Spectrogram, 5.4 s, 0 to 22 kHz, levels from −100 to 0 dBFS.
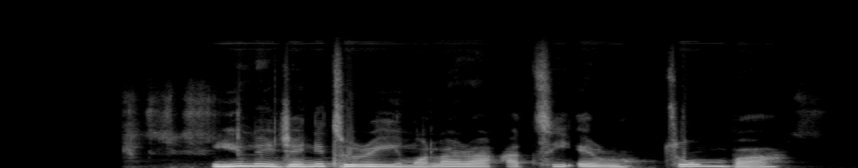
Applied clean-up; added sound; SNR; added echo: none; none; none; none.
